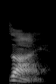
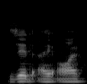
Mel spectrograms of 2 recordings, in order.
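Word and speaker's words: 在: sure you know it this is pronounced zai zai fourth time die die now it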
